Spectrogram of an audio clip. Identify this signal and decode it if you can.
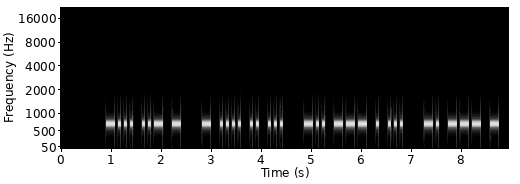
Morse code, heard as a keyed tone, about 20 wpm, 700 Hz. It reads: BUT THIS DOES NOT
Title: Sentences from Top 1400 Words 20wpm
